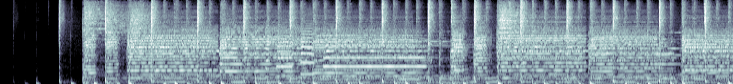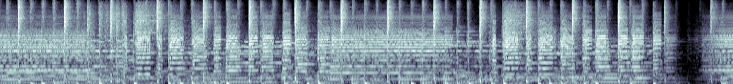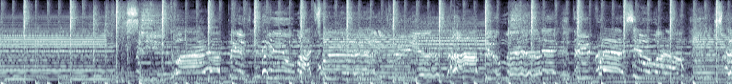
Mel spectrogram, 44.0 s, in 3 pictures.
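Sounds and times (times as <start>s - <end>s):
1970s-style music at 130 bpm: 1.2s - 43.9s
laughter: 32.0s - 43.0s.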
